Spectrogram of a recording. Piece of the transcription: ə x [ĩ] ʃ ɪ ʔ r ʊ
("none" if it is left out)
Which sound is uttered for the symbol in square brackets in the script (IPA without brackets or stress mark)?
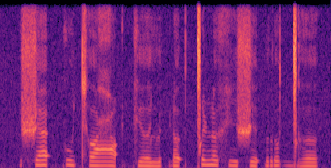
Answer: i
